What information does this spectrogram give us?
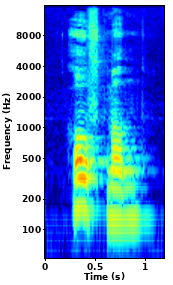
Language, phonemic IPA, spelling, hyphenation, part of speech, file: Dutch, /ˈɦoːft.mɑn/, hoofdman, hoofd‧man, noun, Nl-hoofdman.ogg
- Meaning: chief, leader, ringleader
